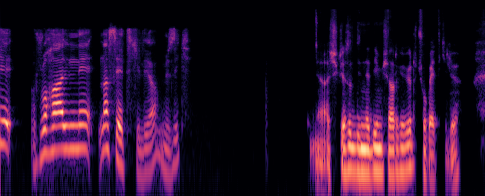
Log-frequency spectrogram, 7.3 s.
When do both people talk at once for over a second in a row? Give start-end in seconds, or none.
none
